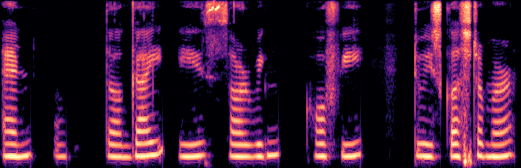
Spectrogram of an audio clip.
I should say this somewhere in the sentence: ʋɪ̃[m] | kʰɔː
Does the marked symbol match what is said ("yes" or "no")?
no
